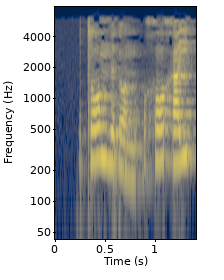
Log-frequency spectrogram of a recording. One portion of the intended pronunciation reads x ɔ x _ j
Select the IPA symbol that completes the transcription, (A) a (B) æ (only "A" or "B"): A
